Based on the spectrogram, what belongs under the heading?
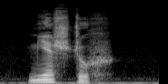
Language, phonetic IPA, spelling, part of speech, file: Polish, [ˈmʲjɛʃt͡ʃux], mieszczuch, noun, Pl-mieszczuch.ogg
